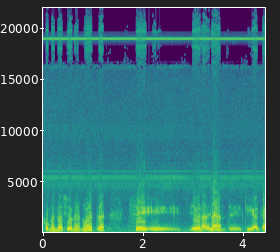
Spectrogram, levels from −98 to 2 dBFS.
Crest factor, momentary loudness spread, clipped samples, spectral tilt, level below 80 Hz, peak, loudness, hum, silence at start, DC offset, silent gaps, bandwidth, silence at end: 8 dB; 10 LU; 0.5%; -5.5 dB/octave; -44 dBFS; 0 dBFS; -8 LUFS; none; 0 s; under 0.1%; none; over 20 kHz; 0 s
